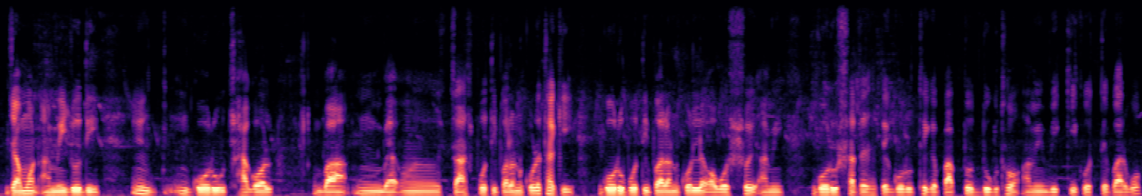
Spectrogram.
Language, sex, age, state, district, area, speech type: Bengali, male, 18-30, West Bengal, Jalpaiguri, rural, spontaneous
